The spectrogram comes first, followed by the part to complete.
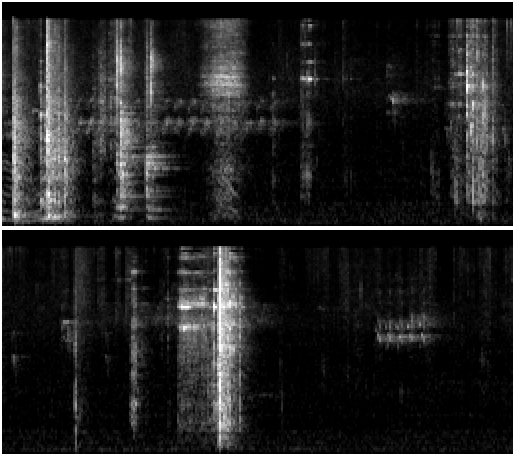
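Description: Stone preform being worked by hand with an antler tool during flintknapping: a handful of sharp, short clicks and clinks, a few ringing briefly, spaced irregularly with the loudest near the start and about seven seconds in, as cortex is knocked off the edge.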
